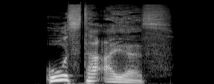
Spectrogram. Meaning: genitive singular of Osterei
- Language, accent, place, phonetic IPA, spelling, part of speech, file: German, Germany, Berlin, [ˈoːstɐˌʔaɪ̯əs], Ostereies, noun, De-Ostereies.ogg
